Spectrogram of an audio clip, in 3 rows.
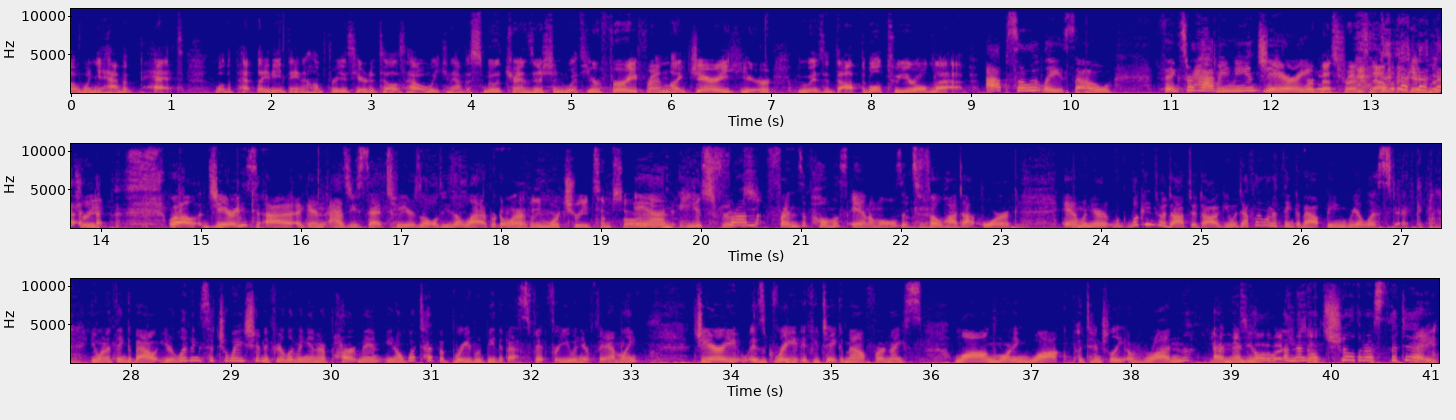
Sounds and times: Speech: 0:19.0 - 0:20.6, 0:38.8 - 0:39.9.

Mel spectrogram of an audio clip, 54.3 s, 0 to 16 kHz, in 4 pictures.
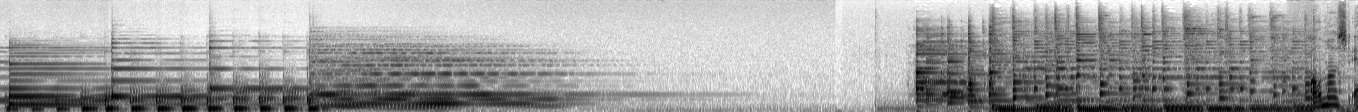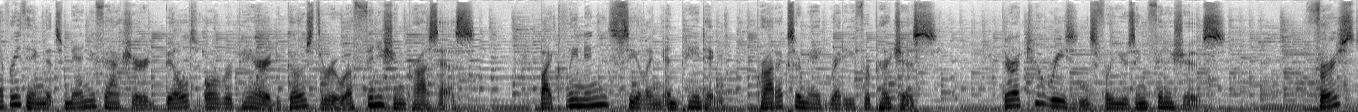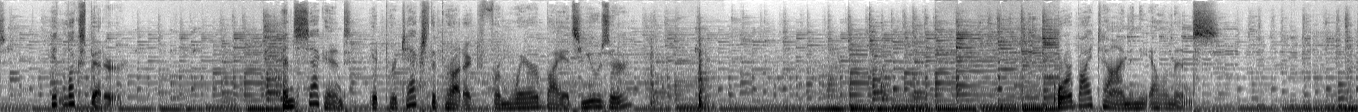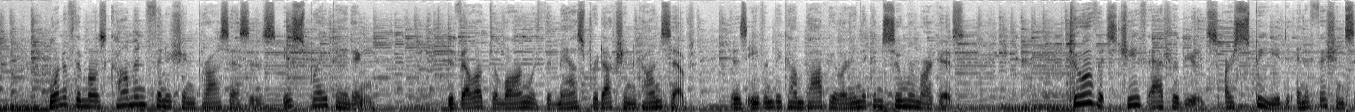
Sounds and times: Music: 0:00.0 - 0:07.5, 0:08.8 - 0:54.2
Speech: 0:13.1 - 0:23.0, 0:23.6 - 0:25.9, 0:26.6 - 0:28.4, 0:30.0 - 0:33.6, 0:37.7 - 0:39.5, 0:41.2 - 0:44.5, 0:45.2 - 0:50.4, 0:51.4 - 0:54.2.

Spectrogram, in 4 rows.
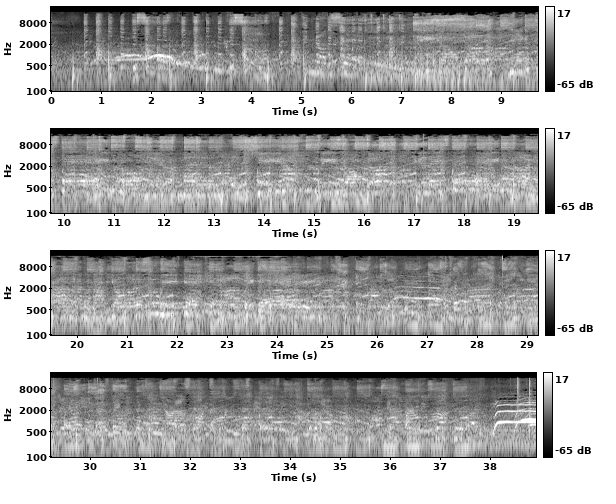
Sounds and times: Pop music: 0:00.0 - 0:38.9.

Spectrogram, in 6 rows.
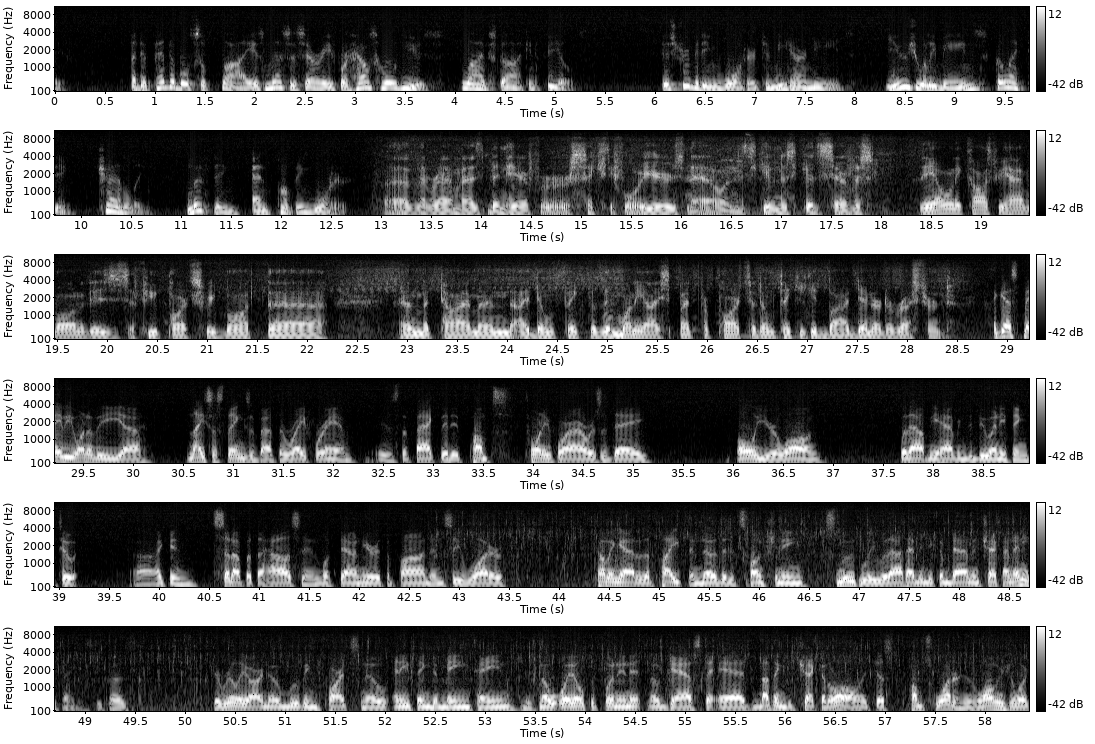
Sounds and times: Speech: 0:00.8 - 0:05.3, 0:06.0 - 0:22.3, 0:22.9 - 0:35.2, 0:36.0 - 0:37.0, 0:37.7 - 0:43.5, 0:44.4 - 0:49.5, 0:50.3 - 0:58.4.

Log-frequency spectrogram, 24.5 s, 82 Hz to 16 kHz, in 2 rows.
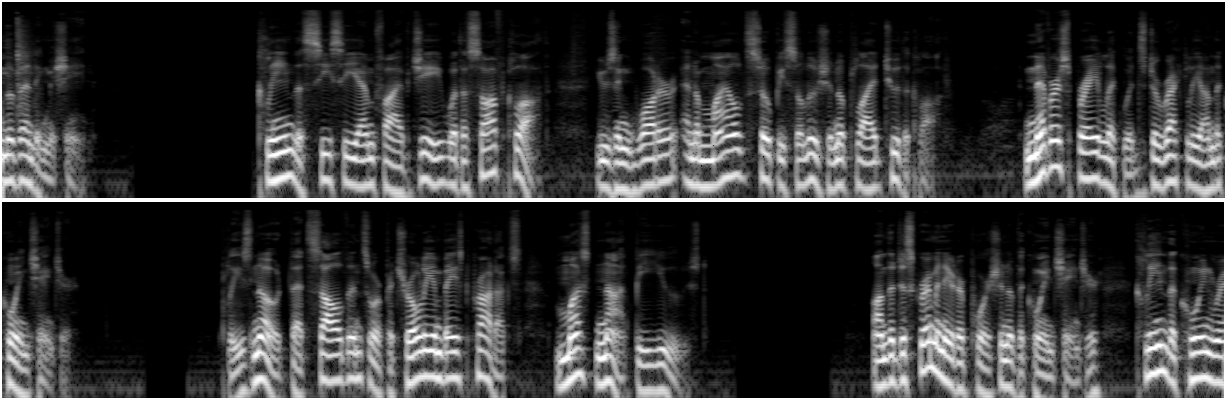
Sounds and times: Speech: 0:00.0 - 0:01.0, 0:02.6 - 0:13.0, 0:14.4 - 0:19.3, 0:20.9 - 0:24.4.

